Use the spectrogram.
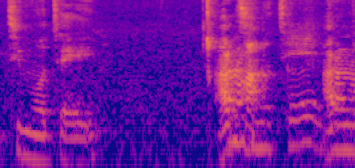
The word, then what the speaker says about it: Timothée: So I guess the proper way to say his name would be Timothée.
